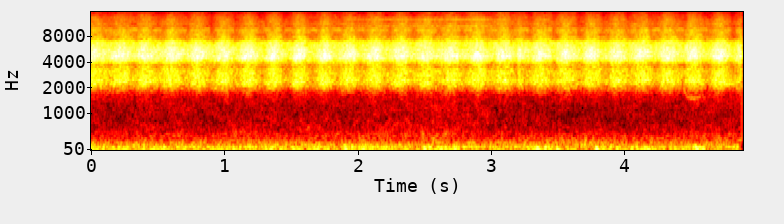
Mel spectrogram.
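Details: A cricket's natural chirping: bright, high-pitched pulses repeating evenly, roughly three per second, with quiet low-frequency noise beneath.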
